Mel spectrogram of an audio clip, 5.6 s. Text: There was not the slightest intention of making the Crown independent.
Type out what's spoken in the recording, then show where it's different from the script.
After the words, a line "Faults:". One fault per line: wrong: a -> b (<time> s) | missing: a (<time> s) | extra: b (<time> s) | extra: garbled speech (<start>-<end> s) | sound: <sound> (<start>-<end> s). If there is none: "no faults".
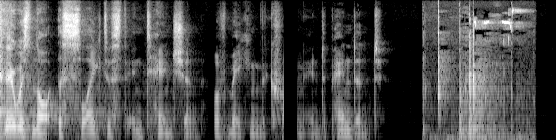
There was not the slightest intention of making the Crown independent.
Faults:
sound: dropout (2.8-3.0 s)
sound: squeak (4.2-5.4 s)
